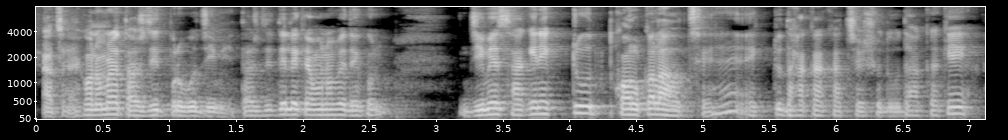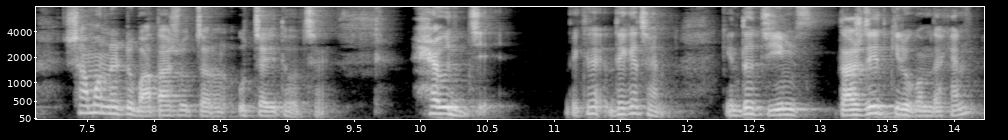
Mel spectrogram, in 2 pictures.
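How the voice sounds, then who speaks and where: A bright, clear-toned man leads a recitation lesson. He explains each sound patiently, then chants the drill syllables louder and higher for his students to repeat after him. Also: fairly quick. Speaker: Quran recitation teacher.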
